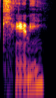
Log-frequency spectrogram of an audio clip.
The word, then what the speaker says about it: Cannae: And this was at the Battle of, it's pronounced Canny, but it is spelled Battle of, it's like Cannae or something. Yeah, Battle of Cannae, Battle of the Second Punic War.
